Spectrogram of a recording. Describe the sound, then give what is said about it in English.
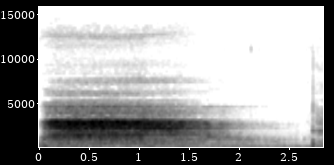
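A long, steady breath blown out through the lips, demonstrating the out-breath of controlled conscious breathing, an airy hiss lasting about a second and a half before fading away into quiet. “So, in controlled conscious breathing, you're breathing in like this, you're breathing out like this.”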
